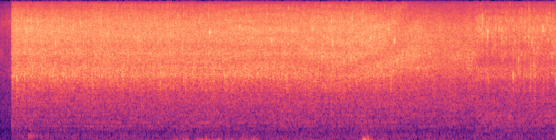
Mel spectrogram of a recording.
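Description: Pieces of fish dusted in tempura flour frying in hot oil in a pan: a dense, steady sizzle that starts suddenly.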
